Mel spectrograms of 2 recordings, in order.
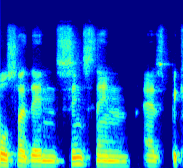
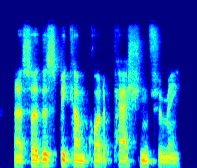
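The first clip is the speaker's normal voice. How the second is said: plain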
